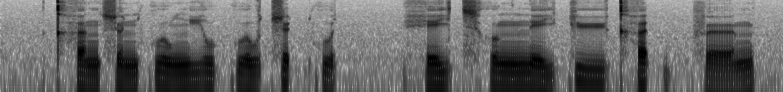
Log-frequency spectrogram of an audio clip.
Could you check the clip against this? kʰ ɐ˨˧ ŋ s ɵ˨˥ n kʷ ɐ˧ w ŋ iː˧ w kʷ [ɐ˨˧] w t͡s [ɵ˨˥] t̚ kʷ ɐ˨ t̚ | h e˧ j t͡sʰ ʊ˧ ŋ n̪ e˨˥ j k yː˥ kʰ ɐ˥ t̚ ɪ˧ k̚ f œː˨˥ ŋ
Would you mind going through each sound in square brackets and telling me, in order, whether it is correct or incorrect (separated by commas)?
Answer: correct, incorrect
